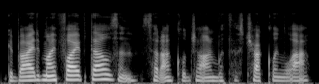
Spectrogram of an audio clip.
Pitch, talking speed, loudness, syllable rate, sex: 185 Hz, 245 wpm, -19 LUFS, 5.4 syllables/s, female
